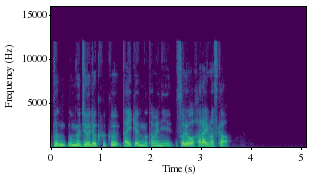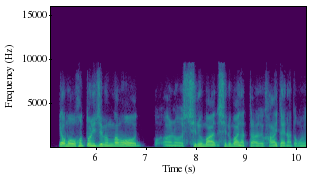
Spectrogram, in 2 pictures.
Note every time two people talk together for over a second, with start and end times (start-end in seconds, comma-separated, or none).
none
